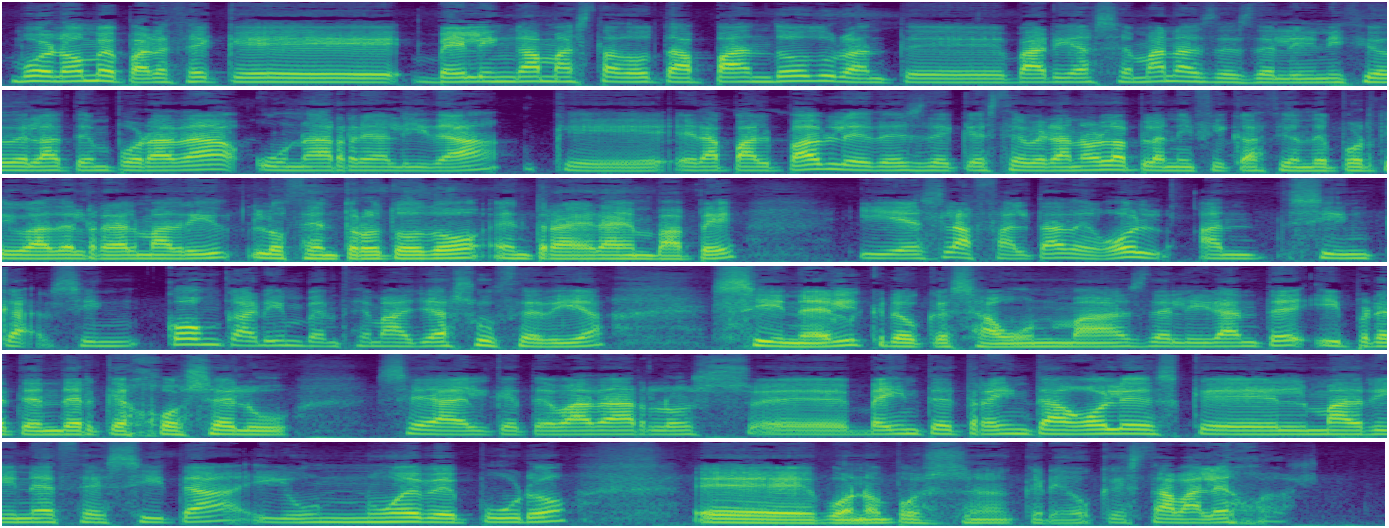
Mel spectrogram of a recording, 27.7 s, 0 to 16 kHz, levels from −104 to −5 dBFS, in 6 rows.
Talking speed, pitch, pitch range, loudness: 200 wpm, 170 Hz, 160-185 Hz, -20 LUFS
